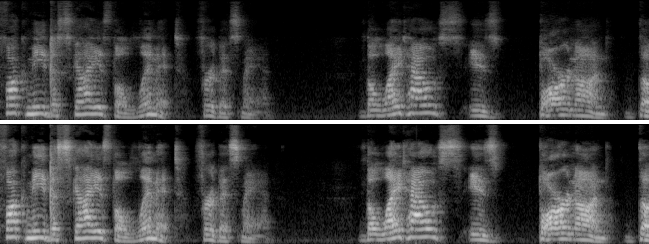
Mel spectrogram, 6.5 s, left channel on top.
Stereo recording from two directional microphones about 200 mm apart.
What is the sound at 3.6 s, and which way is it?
Speech, 30° right (ahead or behind).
